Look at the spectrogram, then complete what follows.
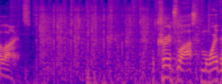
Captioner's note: gun blasting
